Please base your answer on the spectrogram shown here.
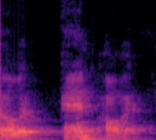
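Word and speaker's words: hour: इसी प्रकार एन आवर, इसमें एच साइलेंट है, आवर के साथ एन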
